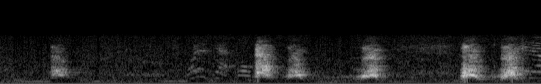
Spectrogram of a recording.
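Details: A hound dog barks loudly: one single bark, then deep, hoarse barks coming in quick pairs, with faint voices in the background between them.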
